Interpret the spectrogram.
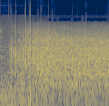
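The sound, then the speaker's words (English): Loud, sustained applause from a large audience during an address to Congress, following a line about putting an end to the teaching and preaching of hate: a few sharp individual claps at the start quickly merge into a dense, steady roar of clapping that continues without any voices. “And this, that line gets just, you know, a huge applause.”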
